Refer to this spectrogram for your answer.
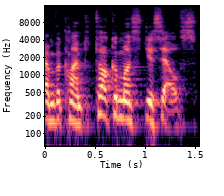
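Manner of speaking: put-on high, sad old-lady voice. Recalling an old SNL skit's talk show host, mock-sad Linda Richman impression. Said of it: "and then he'd be like".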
